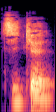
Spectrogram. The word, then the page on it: ticket: French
